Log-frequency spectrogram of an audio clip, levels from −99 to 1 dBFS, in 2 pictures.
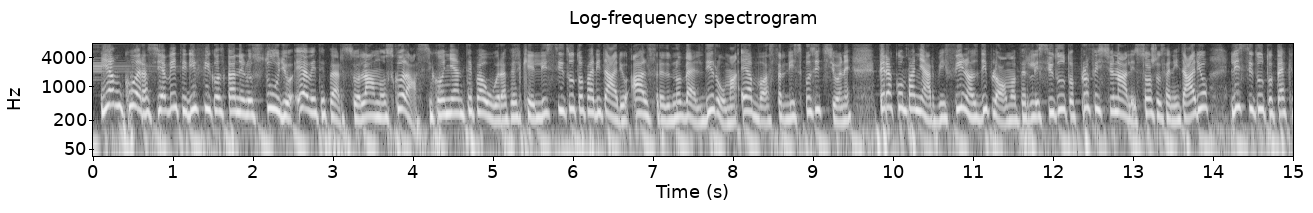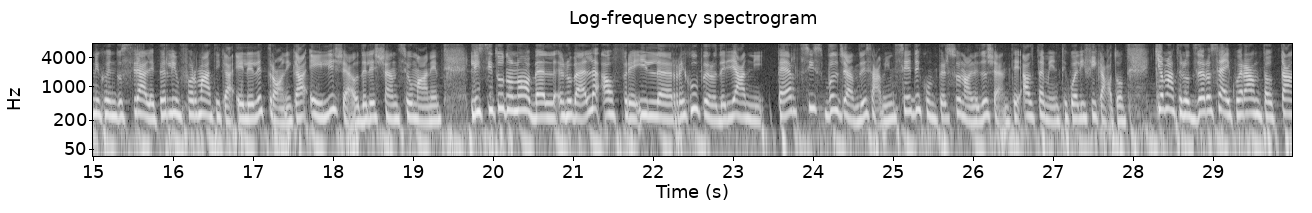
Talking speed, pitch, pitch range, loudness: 140 wpm, 255 Hz, 225-300 Hz, -15 LUFS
